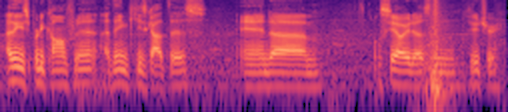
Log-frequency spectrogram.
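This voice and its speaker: Young male athlete, flat monotone, slight background noise. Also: lowish voice, fairly quick. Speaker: student athlete. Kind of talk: interview.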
